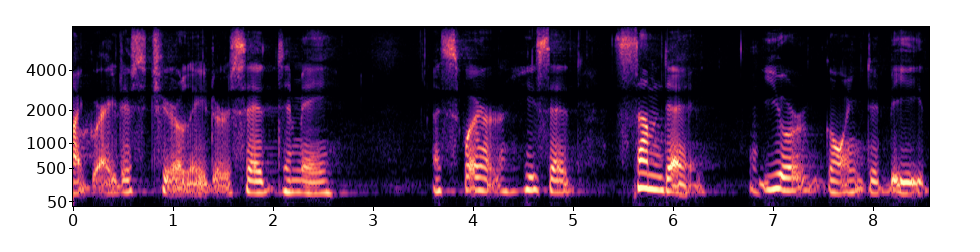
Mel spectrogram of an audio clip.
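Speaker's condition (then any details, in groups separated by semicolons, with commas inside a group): Spasmodic dysphonia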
